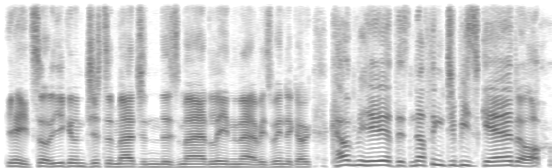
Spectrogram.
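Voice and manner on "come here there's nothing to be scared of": high, sly coaxing stranger voice; creepy voice. Retold or imitated. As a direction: lure them in like a creepy stranger. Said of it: "Why do you do it in a creepy voice?".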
